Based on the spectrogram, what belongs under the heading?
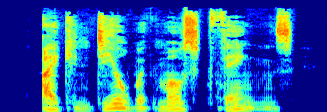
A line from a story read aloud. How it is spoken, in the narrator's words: he whispered to Calliope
